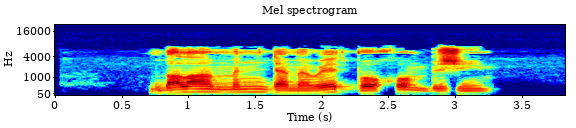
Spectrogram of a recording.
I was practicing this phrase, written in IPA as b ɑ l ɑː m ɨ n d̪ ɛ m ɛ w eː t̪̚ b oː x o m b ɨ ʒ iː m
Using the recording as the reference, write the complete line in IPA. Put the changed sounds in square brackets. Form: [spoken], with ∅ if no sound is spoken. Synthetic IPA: b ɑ l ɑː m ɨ n d̪ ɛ m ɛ w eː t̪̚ b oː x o m b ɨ ʒ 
